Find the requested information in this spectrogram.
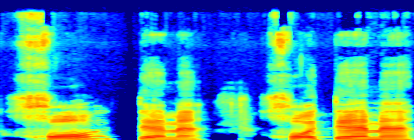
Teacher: خو موٹا، تا اور میم دونوں باریک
